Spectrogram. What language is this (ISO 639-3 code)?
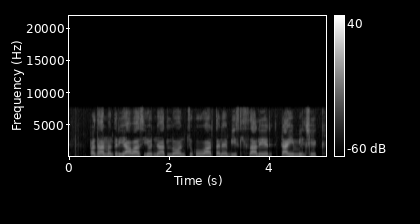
mag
